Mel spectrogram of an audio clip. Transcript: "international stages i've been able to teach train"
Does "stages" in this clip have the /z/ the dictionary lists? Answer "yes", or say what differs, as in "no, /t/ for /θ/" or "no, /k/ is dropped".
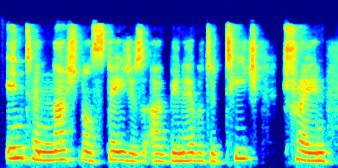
yes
